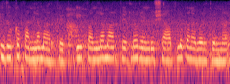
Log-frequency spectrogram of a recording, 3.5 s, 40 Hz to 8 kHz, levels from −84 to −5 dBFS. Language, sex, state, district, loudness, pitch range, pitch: Telugu, female, Andhra Pradesh, Krishna, -18 LUFS, 180-205 Hz, 195 Hz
